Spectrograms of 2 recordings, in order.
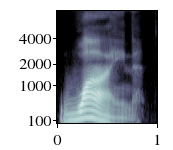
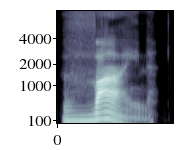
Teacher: Wine, round lips, vine, teeth on lip.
